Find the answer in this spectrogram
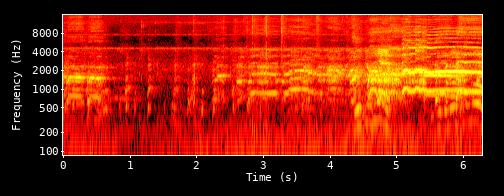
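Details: Kokok Balenggek rooster, native to Solok in West Sumatra, Indonesia: faint short notes first, then a loud multi-syllable crow of bowed, tiered notes building to the end.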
